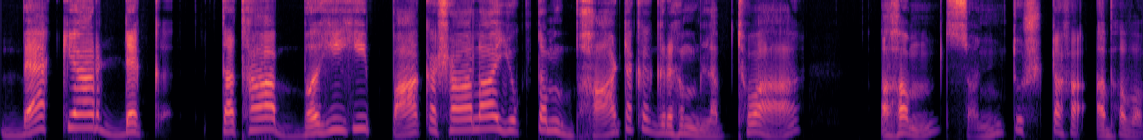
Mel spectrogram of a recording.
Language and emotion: Sanskrit, surprised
